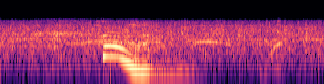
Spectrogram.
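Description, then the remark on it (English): A small crowd claps steadily and fairly loudly throughout, with a brief sliding whoop rising over the applause partway through before the clapping carries on. “Part of that applause is for you, the listeners, people who are tuned in right now”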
